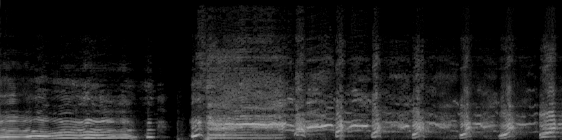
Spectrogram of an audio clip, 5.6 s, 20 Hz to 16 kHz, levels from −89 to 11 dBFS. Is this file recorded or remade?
recorded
